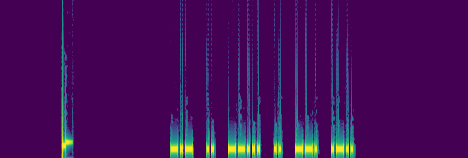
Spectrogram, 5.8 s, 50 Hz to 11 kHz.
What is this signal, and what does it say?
Morse code, heard as a keyed tone, about 40 wpm, spaced as for 29 wpm, 700 Hz. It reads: KI7IGL
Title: USA Call Signs - 2x Character Spacing - 40wpm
